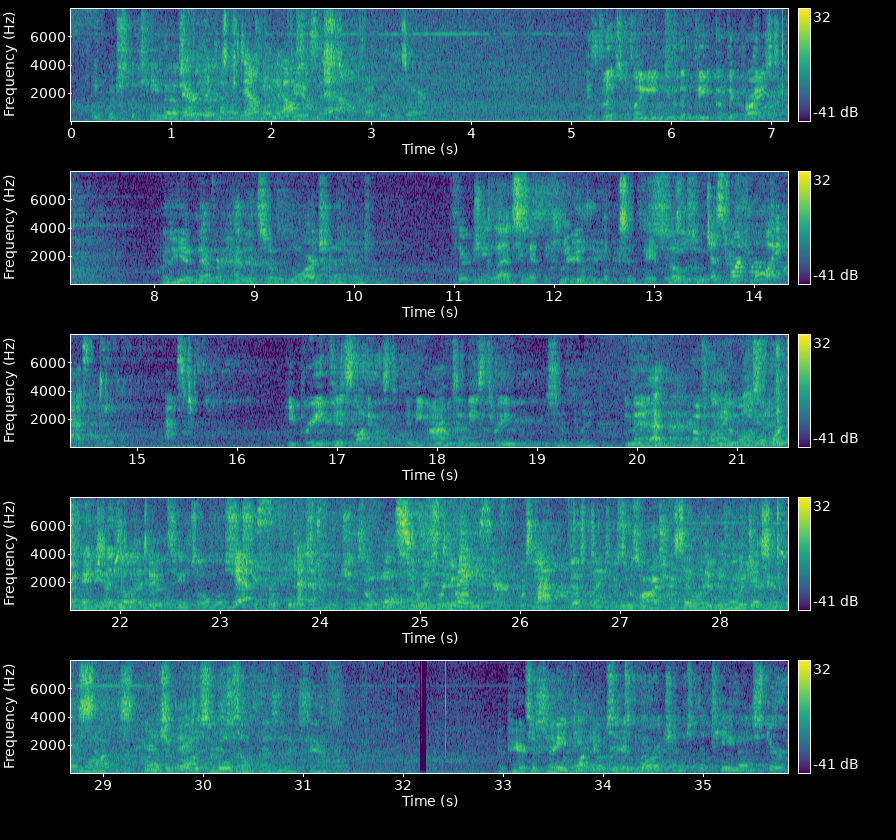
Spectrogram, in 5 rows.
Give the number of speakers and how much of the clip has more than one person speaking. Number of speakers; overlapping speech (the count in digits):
5, about 46%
